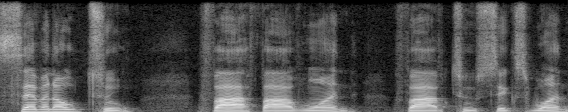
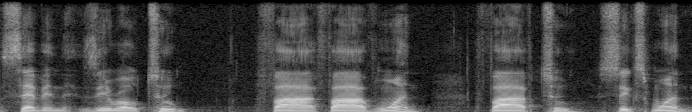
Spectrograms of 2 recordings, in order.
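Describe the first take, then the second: First: The number is said at normal speed. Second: The number is said slowly.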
